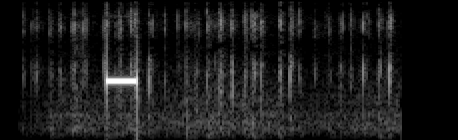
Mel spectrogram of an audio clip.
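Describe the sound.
Telephone tones ahead of a voicemail message: a rapid run of many short keypad-style beeps, with one louder, steady beep held briefly early on, all without any voice.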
